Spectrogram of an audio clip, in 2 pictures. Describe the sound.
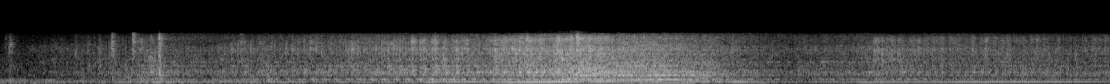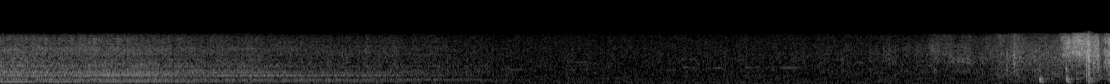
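A car engine idles and then swells into a loud, revving surge as the car pulls away. The sound then fades to a low rumble, and a brief burst of noise returns at the very end.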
